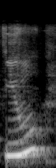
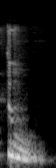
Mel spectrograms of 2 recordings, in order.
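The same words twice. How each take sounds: First: Tu said as "tyoo"; tu with y-glide. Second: Tu said as plain "too"; no y sound after the t in tu; tu without glide. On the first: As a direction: put a y sound after the t in tu. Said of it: "You can say it as". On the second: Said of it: "that is the more appropriate one". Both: Shown as a demonstration.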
